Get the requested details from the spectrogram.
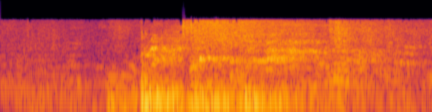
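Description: Two fighters shout loud, sharp cries that echo in a large hall.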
